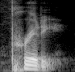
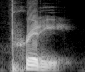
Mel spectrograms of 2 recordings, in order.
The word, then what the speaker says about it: pretty: it's not pronounced pretty it's pronounced with the short I the sound like this is prayer pray pretty and now let's talk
